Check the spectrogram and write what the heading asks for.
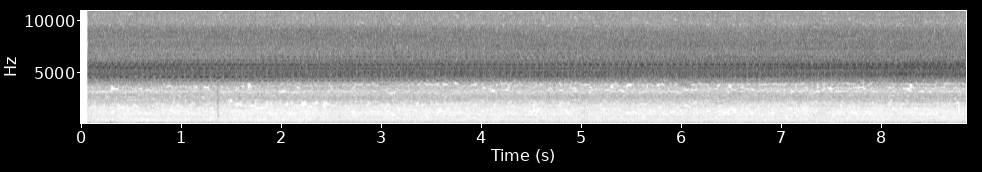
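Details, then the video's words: A cicada clinging to a tree sings a steady, shrill, high-pitched buzz that drones on without a break, recorded 16 August 2024. "【24 08 16】【自然音】【昆虫観察】木に張りつくセミ"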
